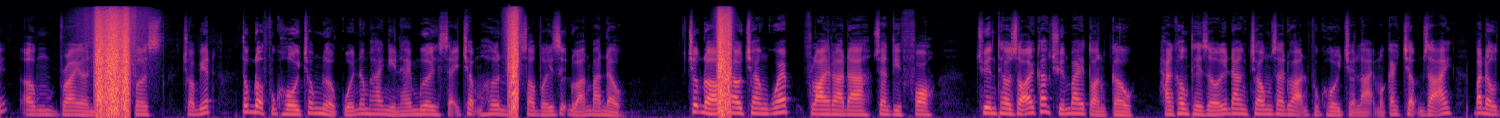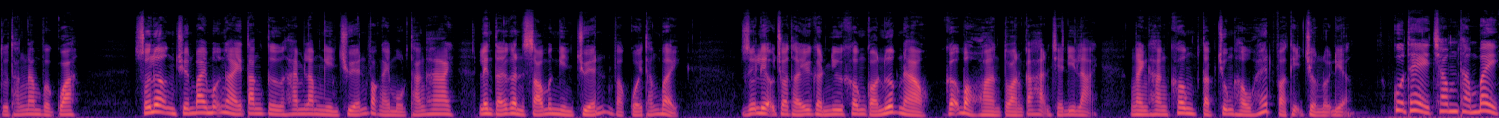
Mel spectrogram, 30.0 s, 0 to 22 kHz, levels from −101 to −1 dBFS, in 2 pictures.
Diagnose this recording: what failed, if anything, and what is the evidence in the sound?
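The radio link of an analogue FM wireless microphone, ahead of the converter, produced wireless microphone noise hits from 0.63 to 1.67 s, 5.00 to 5.26 s and 7.10 to 7.38 s. As the carrier faded, receiver hiss swelled over the speech as short static bursts. A spectrogram shows broadband noise smears, and the waveform shows a thickened noise floor.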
